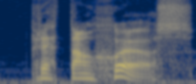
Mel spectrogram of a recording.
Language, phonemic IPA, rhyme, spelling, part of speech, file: Swedish, /prɛtanˈɧøːs/, -øːs, pretentiös, adjective, Sv-pretentiös.ogg
- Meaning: pretentious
